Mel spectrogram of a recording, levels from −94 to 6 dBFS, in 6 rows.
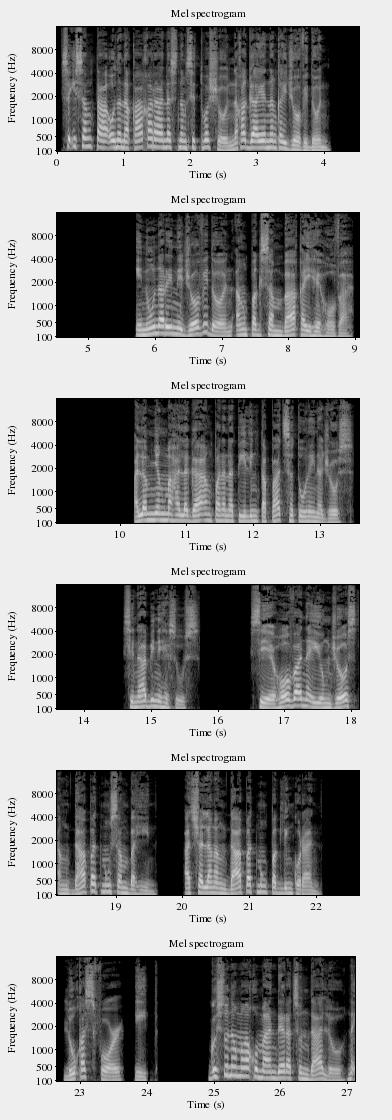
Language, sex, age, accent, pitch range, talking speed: Filipino, male, 20-39, native, 130-180 Hz, 130 wpm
